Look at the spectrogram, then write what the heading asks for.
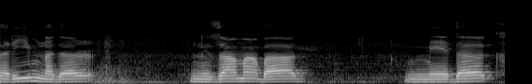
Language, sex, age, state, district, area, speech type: Urdu, male, 30-45, Telangana, Hyderabad, urban, spontaneous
